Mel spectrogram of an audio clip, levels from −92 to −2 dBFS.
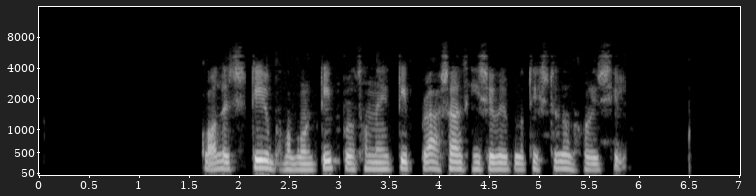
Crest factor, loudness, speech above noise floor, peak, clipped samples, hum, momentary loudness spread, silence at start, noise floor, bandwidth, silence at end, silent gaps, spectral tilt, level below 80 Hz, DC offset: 20 dB; -28 LUFS; over 63 dB; -10 dBFS; under 0.1%; none; 9 LU; 1.65 s; under -90 dBFS; 5.8 kHz; 1.15 s; 2.07-2.11 s, 3.75-3.82 s; -9 dB/octave; -68 dBFS; under 0.1%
